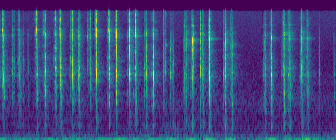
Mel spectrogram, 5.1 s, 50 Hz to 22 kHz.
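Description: Fingertips type on an RGB-lit mechanical keyboard with plastic keycaps and a clear acrylic case, producing a quick, steady run of sharp, bright clicks and clacks centred around 2.5 kHz that stop dead with no ring. The typing pauses briefly around the 3.6-second mark before resuming, over a faint, steady low hum.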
